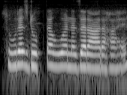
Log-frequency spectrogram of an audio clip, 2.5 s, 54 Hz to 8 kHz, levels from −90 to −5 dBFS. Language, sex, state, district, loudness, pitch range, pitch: Hindi, female, Chhattisgarh, Korba, -28 LUFS, 225-250 Hz, 240 Hz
